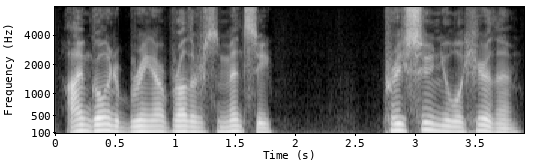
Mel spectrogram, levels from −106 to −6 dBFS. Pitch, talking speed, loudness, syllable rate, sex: 120 Hz, 230 wpm, -19 LUFS, 6.4 syllables/s, male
